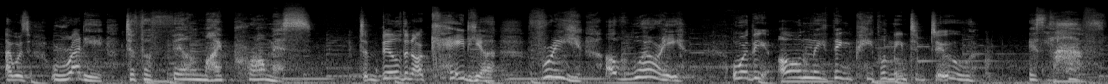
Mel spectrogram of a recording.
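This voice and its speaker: A woman's voice: fairly high pitch, animated, slow. An actress voicing a composed woman broadcaster in a video game, with a formal, announcer-like delivery. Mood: earnest. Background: game music.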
